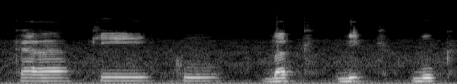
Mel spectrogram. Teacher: lidahnya ini menempel di pertemuan antara langit-langit yang keras dan langit-langit yang lunak. Ka, ki, ku, bak, bik, buk, ada hamsnya. · Huruf qaf pangkal lidahnya bertemu dengan langit-langit yang lunak. Adapun huruf kaf pangkal lidahnya bertemu dengan langit-langit yang lunak dan langit-langit yang keras.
